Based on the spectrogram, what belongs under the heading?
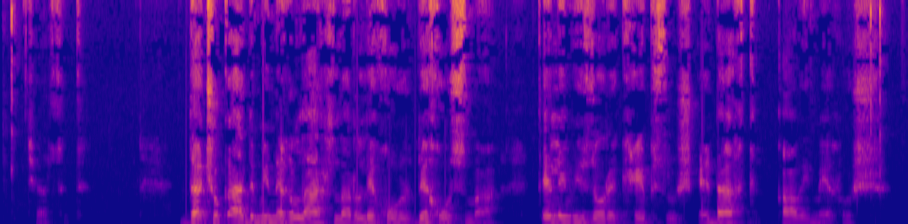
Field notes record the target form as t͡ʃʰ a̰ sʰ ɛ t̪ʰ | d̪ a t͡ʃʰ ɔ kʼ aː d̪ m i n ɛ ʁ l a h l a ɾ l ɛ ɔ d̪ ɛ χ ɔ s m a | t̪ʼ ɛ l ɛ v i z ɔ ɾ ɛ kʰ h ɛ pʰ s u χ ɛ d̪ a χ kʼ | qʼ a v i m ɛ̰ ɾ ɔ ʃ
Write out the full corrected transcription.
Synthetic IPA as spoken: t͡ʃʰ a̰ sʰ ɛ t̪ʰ | d̪ a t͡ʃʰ ɔ kʼ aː d̪ m i n ɛ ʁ l a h l a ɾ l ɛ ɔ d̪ ɛ χ ɔ s m a | t̪ʼ ɛ l ɛ v i z ɔ ɾ ɛ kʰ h ɛ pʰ s u ʃ ɛ d̪ a χ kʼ | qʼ a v i m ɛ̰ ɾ ɔ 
